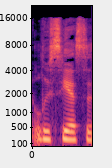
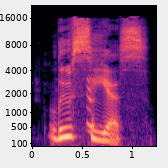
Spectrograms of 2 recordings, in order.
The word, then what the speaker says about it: Lucius: And Lucius is, I'm really self-conscious about the way I say his name now after we got corrected on the pronunciation. – Oh, right. – Lucius. – Lucius is literally telling Draco, I can't believe you let that mudblood girl outperform you on all your exams.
